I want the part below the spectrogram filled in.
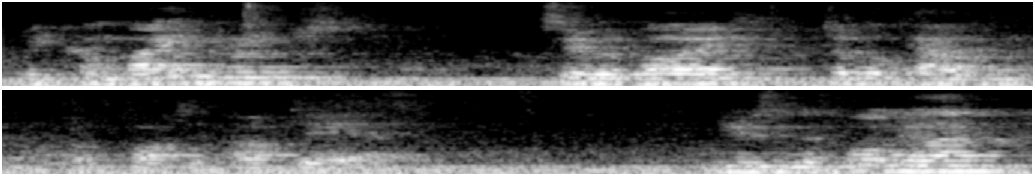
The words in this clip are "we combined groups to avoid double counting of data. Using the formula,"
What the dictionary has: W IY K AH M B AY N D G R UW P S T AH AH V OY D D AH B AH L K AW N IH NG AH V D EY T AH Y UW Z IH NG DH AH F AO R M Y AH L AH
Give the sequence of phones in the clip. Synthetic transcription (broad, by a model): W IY K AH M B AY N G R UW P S T AH AH V OY D D AH B AH L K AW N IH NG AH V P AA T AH Y UW Z IH NG DH AH F AO M Y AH L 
